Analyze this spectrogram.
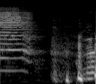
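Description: A goat with a man lets out one drawn-out, nasal bleat, then makes three short, choppy bursts of sound in quick succession. No one is talking.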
